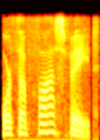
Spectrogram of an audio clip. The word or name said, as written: orthophosphate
